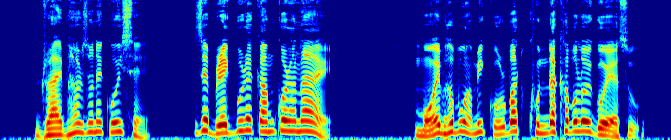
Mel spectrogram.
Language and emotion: Assamese, fearful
